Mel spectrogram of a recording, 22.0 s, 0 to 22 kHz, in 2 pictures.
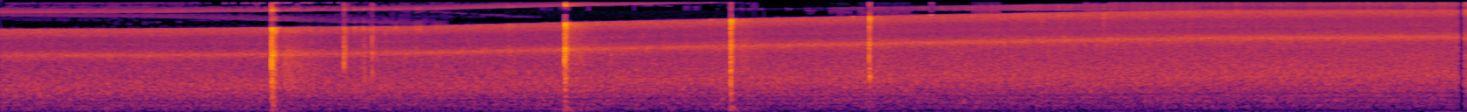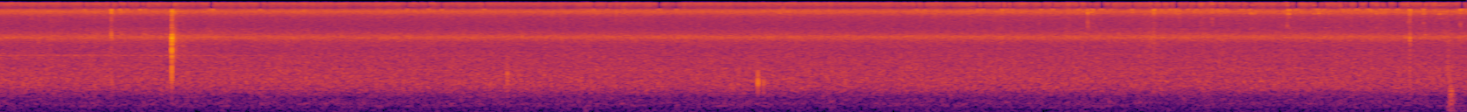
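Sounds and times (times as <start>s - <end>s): rain hissing: 0.0s - 22.0s
sharp pops or ticks: 2.0s - 2.9s, 4.2s - 4.4s.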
